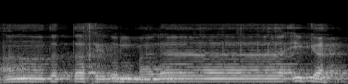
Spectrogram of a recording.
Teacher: مد متصلہ کھڑا زبر کے بعد حمزہ ایک ہی کلمے میں آنے کی وجہ سے لام کو لمبا کریں گے 4 حرکات سے زیادہ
